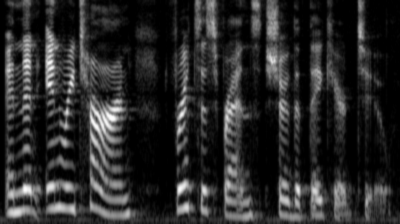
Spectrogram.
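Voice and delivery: normal talking voice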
